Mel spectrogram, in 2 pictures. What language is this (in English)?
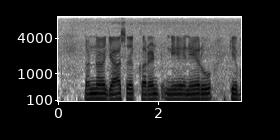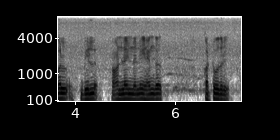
Kannada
